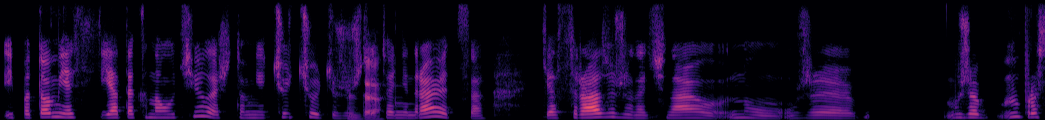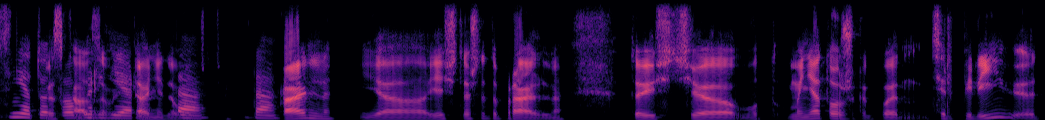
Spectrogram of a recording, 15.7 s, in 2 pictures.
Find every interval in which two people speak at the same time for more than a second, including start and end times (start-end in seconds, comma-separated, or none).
8.2-9.9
